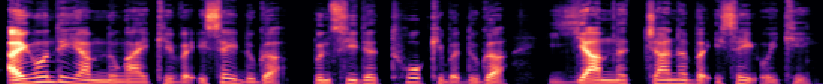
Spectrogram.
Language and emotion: Manipuri, neutral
